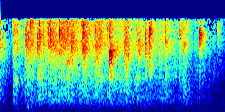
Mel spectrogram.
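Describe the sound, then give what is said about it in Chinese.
A steady burst of applause from many hands at a church service, thanking those who gave testimonies, a dense crackle of claps running evenly for several seconds with no voices. “我们再次热烈鼓掌，谢谢今天所有的见证人美好的见证。”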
